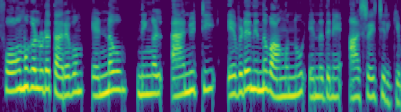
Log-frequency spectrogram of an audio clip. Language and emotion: Malayalam, neutral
